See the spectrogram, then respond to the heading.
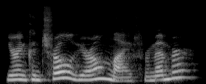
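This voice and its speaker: A woman's voice: fairly high pitch, animated, fairly quick, muffled recording. Radio play role: older female seer, folksy, wry, knowing, acted by a woman at a table read. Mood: reassuring.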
